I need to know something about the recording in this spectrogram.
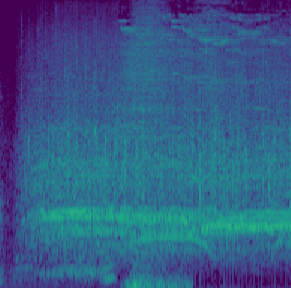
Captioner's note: crowed cheering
